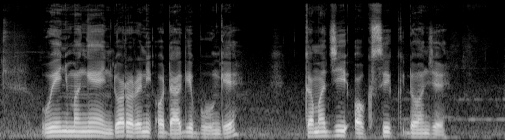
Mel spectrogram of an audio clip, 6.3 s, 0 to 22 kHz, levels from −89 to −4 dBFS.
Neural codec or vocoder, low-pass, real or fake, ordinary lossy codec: none; 19.8 kHz; real; none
